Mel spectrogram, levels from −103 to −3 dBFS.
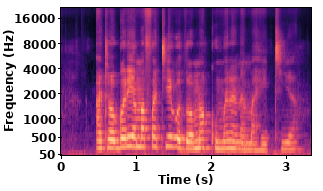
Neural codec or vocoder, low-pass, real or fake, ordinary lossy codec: codec, 44.1 kHz, 7.8 kbps, DAC; none; fake; none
